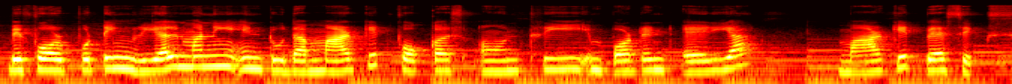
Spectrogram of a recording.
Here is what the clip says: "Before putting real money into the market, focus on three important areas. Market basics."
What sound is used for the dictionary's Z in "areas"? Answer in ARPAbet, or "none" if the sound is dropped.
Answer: none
